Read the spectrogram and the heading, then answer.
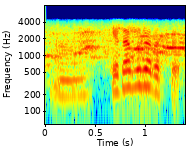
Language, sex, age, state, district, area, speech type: Assamese, female, 30-45, Assam, Sivasagar, rural, conversation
